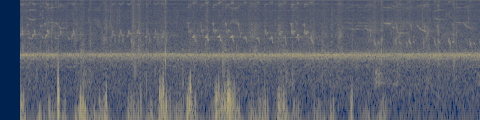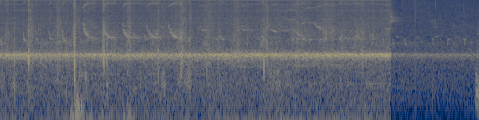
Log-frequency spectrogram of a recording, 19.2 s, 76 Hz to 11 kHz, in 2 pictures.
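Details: Masses of newly emerging 13-year red-eyed periodical cicadas in Dalton, Georgia, are everywhere, their chorus a steady droning hum that holds unbroken while birds chirp above it.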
